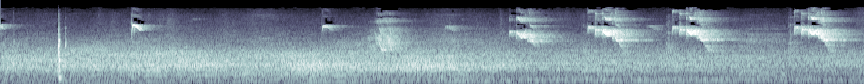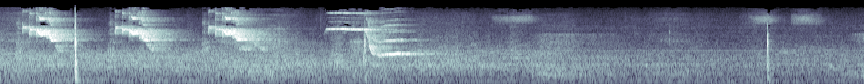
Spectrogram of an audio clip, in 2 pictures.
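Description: A songbird calling a run of about nine high, quick notes, each falling in pitch, about two a second, starting a third of the way in and stopping before the end. Beneath it is a steady background hiss that fades near the end, with two sharp clicks, one just after the start and one about seven seconds in.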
